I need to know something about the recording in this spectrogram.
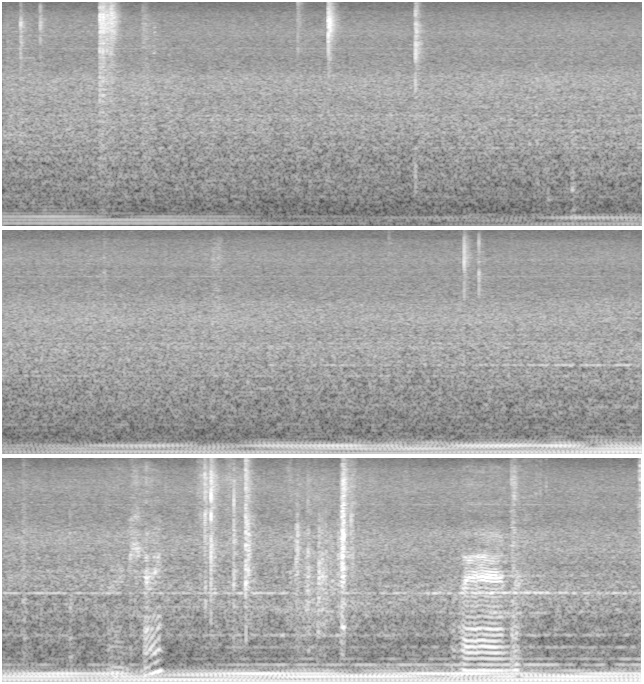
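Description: Small plastic toy bricks click and rattle as they are handled.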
